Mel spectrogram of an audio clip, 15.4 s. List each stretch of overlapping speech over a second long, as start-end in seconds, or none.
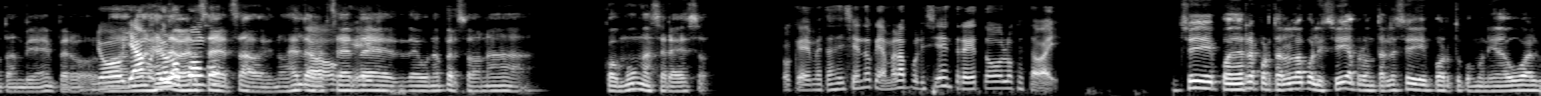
0.9-2.2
